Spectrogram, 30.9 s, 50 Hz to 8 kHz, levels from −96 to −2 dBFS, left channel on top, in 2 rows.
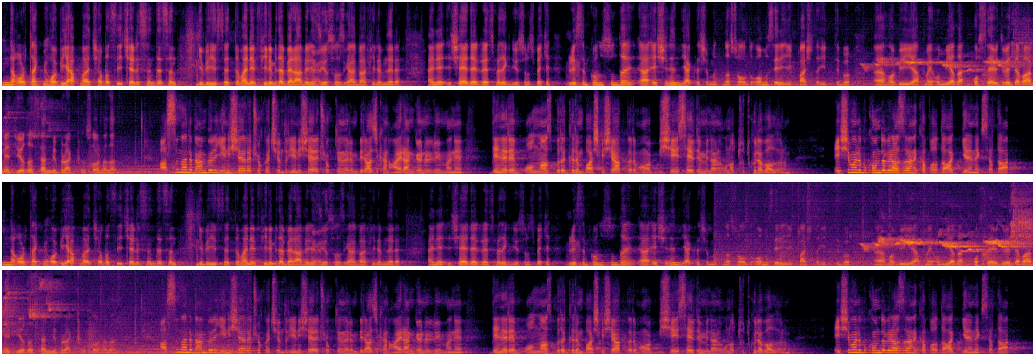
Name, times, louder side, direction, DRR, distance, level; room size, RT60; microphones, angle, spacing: voice 1, 0.0-8.2 8.5-12.7 13.1-17.2 24.0-24.2, left 3 dB, 75° left, 13 dB, 0.8 m, -32 dB
sound 1, 10.7-19.2, right 5 dB, 85° right, 1.2 m, -39 dB
voice 2, 17.6-22.4 22.8-27.3 27.9-30.6, left 2 dB, 25° left, 11 dB, 0.8 m, -34 dB
26.0 x 22.0 x 9.2 m, 1.1 s
head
